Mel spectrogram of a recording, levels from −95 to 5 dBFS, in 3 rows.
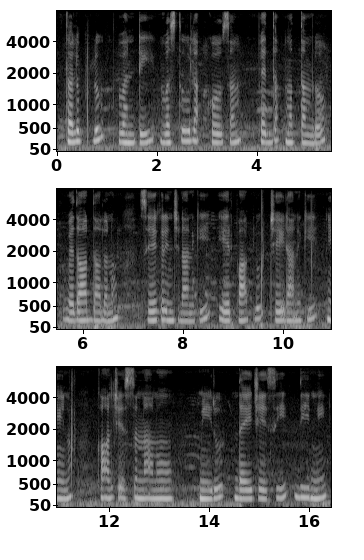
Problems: background sounds at intervals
